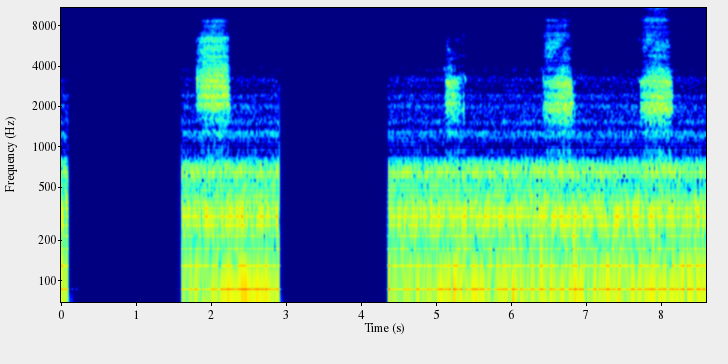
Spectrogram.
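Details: Nest camera in Florida, barn owl chick attempting to gulp down a large rat: a series of short breathy hissing screeches, one early and then three evenly spaced, with a constant droning hum and silent gaps.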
